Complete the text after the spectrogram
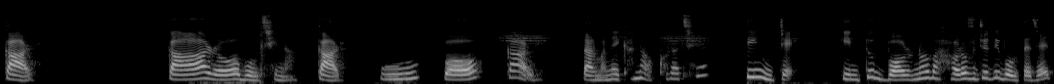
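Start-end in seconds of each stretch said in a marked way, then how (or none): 3.8-5.3 উপকার drawn out very slowly and louder; stretched syllables. Shown as a demonstration. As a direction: stretch উপকার as far as the breath goes. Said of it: "যতদূর পারছি টেনে নিয়ে যাচ্ছি". (টেনে টেনে উচ্চারণ)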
